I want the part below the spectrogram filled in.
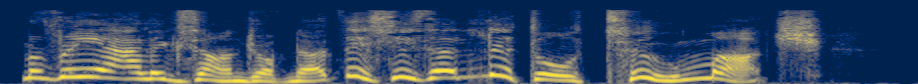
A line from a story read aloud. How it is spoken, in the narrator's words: cried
